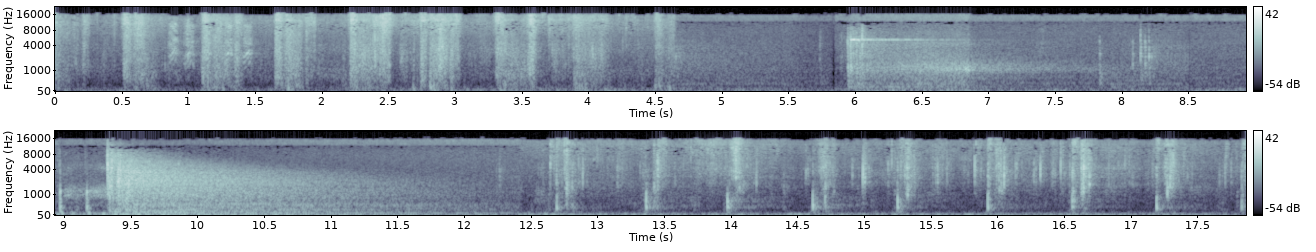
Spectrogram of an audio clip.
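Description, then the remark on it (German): Steady, crunching footsteps of two people trudging through freshly fallen snow to church on the eve of Christmas Eve, with no biting wind and grey clouds overhead, in an even rhythm, broken midway by a few seconds of rushing, hissing noise before the crunching steps resume. “Und als sie den Vorabend des Heiligen Abends zur Kirche stapft, ist Herbert wieder an ihrer Seite.”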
